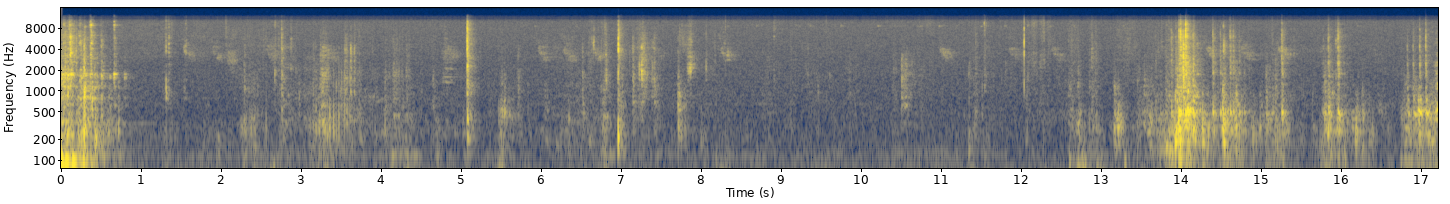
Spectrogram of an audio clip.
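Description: Plastic panels knock and rattle as they are handled.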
